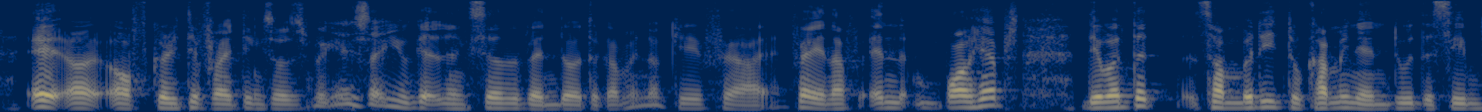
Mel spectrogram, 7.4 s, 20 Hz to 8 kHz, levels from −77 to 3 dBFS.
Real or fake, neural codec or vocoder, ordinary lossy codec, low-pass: real; none; none; none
